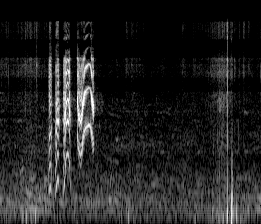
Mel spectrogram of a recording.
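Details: Indian ringneck parakeet talking: a brief burst of three short, bright syllables, then a longer wavering, speech-like note, then near quiet apart from a couple of soft clicks toward the end.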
